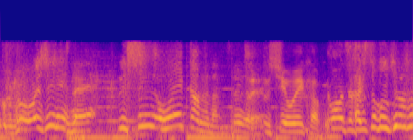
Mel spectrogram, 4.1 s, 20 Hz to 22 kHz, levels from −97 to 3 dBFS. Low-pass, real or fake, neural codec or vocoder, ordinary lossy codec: 7.2 kHz; fake; codec, 16 kHz, 1 kbps, X-Codec, HuBERT features, trained on general audio; none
